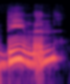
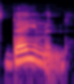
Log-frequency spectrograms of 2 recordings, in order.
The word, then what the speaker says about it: daemon: And he told me, when I had said something about a client of mine had a demon, he was like, well, the correct pronunciation is not demon, it's daemon.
